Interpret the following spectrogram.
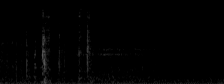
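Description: Near silence, with a few faint light clicks in the first second as a small die-cut paper word is picked up and handled.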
